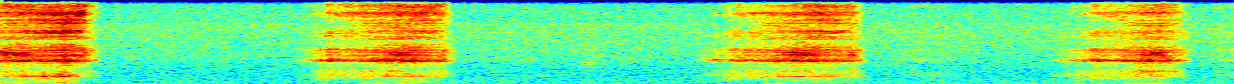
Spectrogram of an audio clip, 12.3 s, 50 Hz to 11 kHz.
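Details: Real self-recorded sleep; person fell asleep fast, around 8:45, and slept deeply, reportedly REM. Loud, rattling snores on each breath in, about 19 a minute, with quiet gaps between. Typical snoring during sleep.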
